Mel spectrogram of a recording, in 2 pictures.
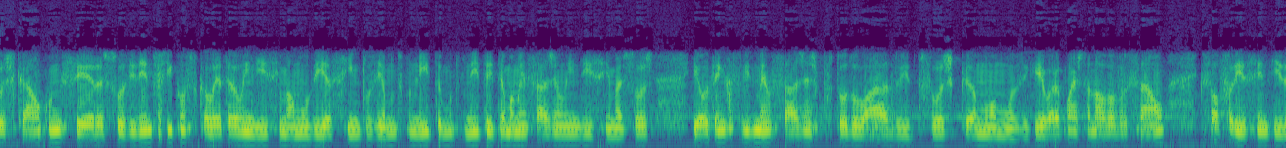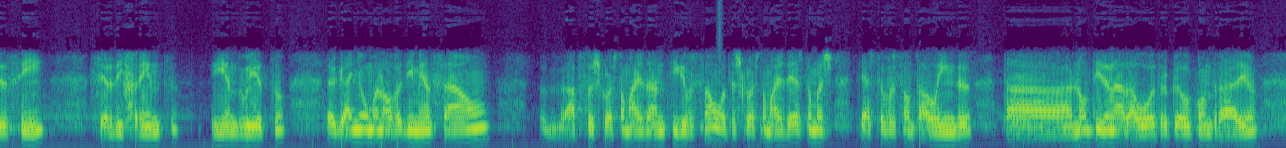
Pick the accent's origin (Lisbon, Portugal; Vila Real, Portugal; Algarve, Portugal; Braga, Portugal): Algarve, Portugal; Loulé; Algarvia, como eu sou de Loulé.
